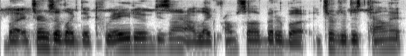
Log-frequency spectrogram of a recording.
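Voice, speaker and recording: A man in casual gaming podcast chat, agreeable and relaxed, who calls his friend "bro". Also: medium pitch, fast, no echo. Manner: agreeable, says "bro" a lot. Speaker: podcast co-host.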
